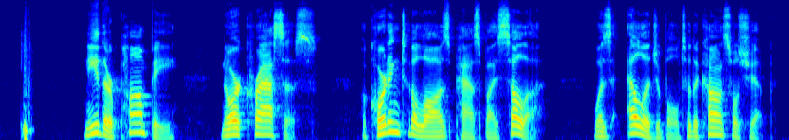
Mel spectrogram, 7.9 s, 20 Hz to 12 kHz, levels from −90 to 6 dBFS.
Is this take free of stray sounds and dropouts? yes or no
no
